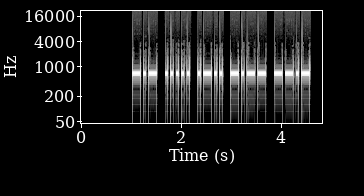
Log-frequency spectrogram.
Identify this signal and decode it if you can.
Morse code, heard as a keyed tone, about 22 wpm, 700 Hz. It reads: K5LYQ
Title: USA Call Signs 22wpm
